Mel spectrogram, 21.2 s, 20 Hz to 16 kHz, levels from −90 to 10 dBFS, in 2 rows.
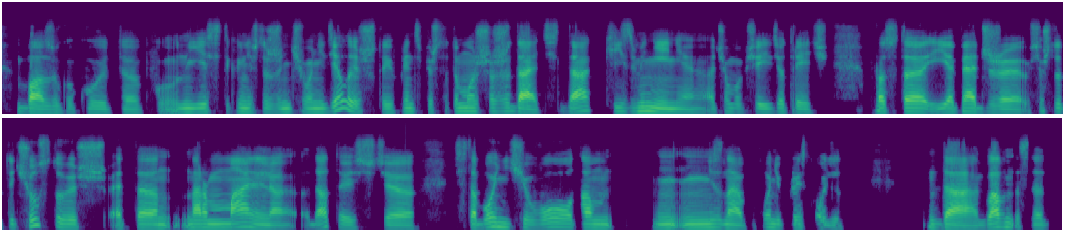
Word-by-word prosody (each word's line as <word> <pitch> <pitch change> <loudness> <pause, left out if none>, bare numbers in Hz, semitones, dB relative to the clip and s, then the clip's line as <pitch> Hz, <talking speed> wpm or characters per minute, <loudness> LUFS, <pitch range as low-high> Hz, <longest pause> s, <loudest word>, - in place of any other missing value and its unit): базу 105 -4 +3
какую-то 105 -3 -8
пу - - -13
Ну, 110 +1 -4
если 115 0 -2
ты, - - -16
конечно 115 -2 -5
же, 110 0 -5
ничего 110 0 -4
не 110 0 -1
делаешь, 135 - 0
то 110 - -6
и, 110 - -2
в 110 - -21
принципе, 120 -1 -6
что - - -10
ты - - -7
можешь 125 -1 -1
ожидать? 125 -7 +4
Да, 150 - +4
какие 130 - -7
изменения, 110 -6 0
о - - -7
чём 120 -1 -10
вообще 115 0 -3
идёт 115 0 -7
речь. 95 -3 -4 0.4
Просто, 120 0 +4
и 110 - -2
опять 115 0 +4
же, 105 -3 +2
всё, 130 - -8
что 125 -1 -3
ты 120 - -8
чувствуешь,- 135 - -2
это 115 0 +2
н 110 - -4
нормально. 120 -3 +2
Да, - - +2
то 120 - -10
есть, 110 0 -5
э, 100 -2 +2 0.4
с - - -13
тобой 125 +5 +2
ничего 130 +1 -2
там 120 -2 +1 0.4
н 115 +1 -1
не 120 - -1
знаю, 115 -4 +2
плохого 130 - -8
не 120 -2 -4
происходит. 110 -3 -8 0.9
Да, 110 -5 +5
главн 135 +7 +5
сет 105 -1 -6
115 Hz, 155 wpm, -25 LUFS, 110-125 Hz, 0.9 s, Да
